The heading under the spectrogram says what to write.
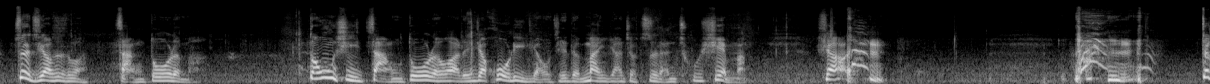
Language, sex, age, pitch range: Chinese, male, 60-79, 145-215 Hz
